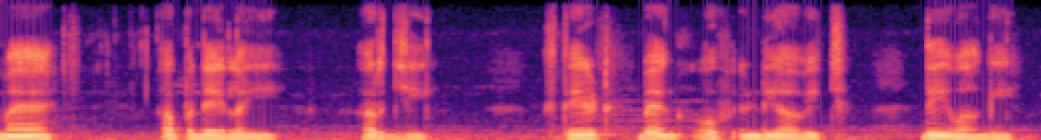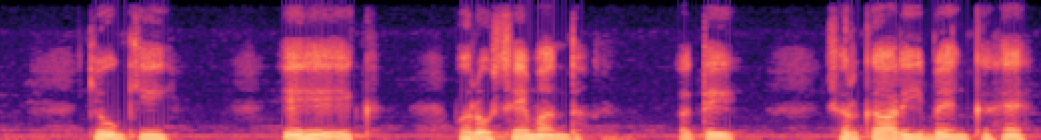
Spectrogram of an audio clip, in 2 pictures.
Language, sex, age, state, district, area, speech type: Punjabi, female, 30-45, Punjab, Fazilka, rural, spontaneous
